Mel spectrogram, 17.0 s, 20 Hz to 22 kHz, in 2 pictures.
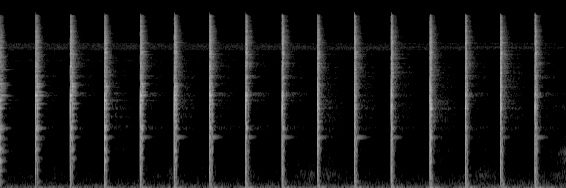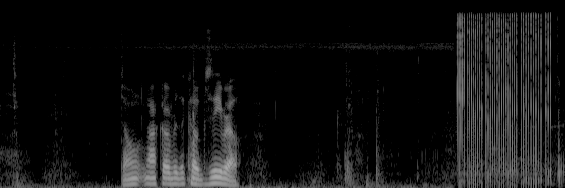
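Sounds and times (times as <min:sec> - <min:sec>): sledgehammer clanking on steel post: 0:00.0 - 0:08.3.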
